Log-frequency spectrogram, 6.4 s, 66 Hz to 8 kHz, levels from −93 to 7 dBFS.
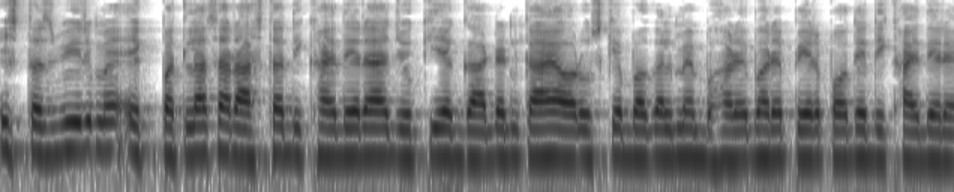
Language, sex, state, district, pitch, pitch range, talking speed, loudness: Hindi, male, Bihar, Madhepura, 160 Hz, 155-170 Hz, 255 wpm, -16 LUFS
